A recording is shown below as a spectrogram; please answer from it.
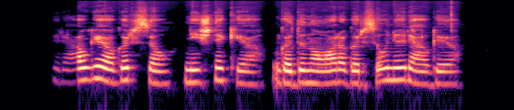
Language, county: Lithuanian, Šiauliai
